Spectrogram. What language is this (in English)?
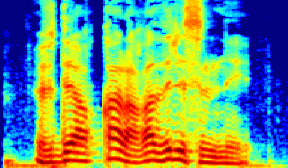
Kabyle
